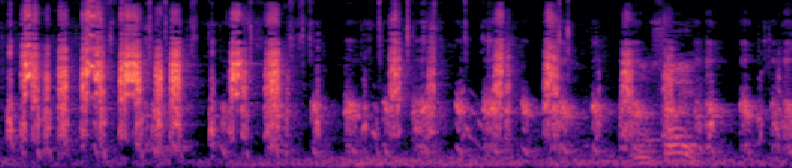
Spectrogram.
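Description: A chukar gives harsh, rapid clucking chuk notes, about four a second in uneven runs, over a faint low hum.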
